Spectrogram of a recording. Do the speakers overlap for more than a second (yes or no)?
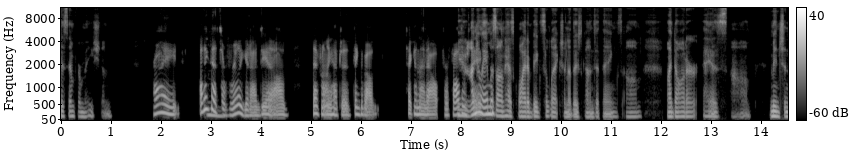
no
